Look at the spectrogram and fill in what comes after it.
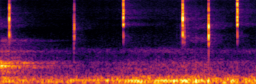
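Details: Nova sliding remote amperage control (amptrol) sold with Everlast welders, a replacement unit worse than the first: sharp irregular ticks, about six in three seconds, over a quiet hum as the faulty control keeps trying to switch the welder on.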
